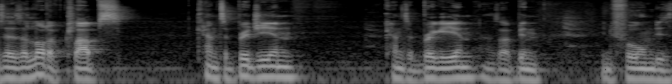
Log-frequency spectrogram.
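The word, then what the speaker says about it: Cantabrigian: Canterbriggian, as I've been informed is the way to pronounce it.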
